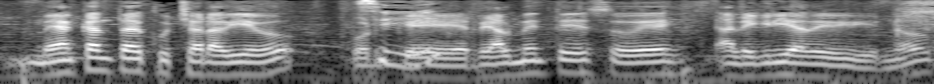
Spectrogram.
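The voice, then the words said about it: Andalusian Spanish accent from Jerez. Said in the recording (Spanish): “¿De dónde eres con ese acento, ... Soy de Jerez de la Frontera.”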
